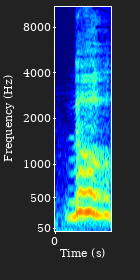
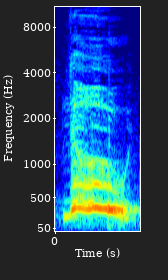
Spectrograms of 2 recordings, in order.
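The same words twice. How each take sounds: First: It is said in a very raspy old man voice. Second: It is said in a less raspy old man voice.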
